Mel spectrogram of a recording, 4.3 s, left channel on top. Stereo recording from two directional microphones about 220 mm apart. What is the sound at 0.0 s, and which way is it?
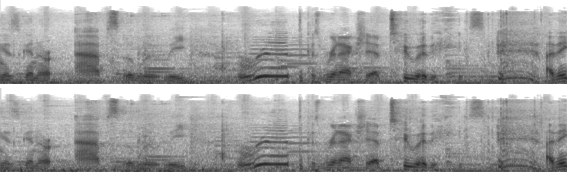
Speech, 5° right (ahead or behind).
